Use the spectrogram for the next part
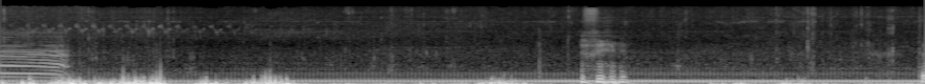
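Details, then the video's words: Agitated cow trapped in an irrigation ditch in a grassy field, giving a short harmonic moo at the start, then lower grunting lows. Background music and a man speaking are also heard. "Sapi NGAMUK Terjebak Dalam Saluran Irigasi - Suara Sapi Lembu Di Ladang Rumput"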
